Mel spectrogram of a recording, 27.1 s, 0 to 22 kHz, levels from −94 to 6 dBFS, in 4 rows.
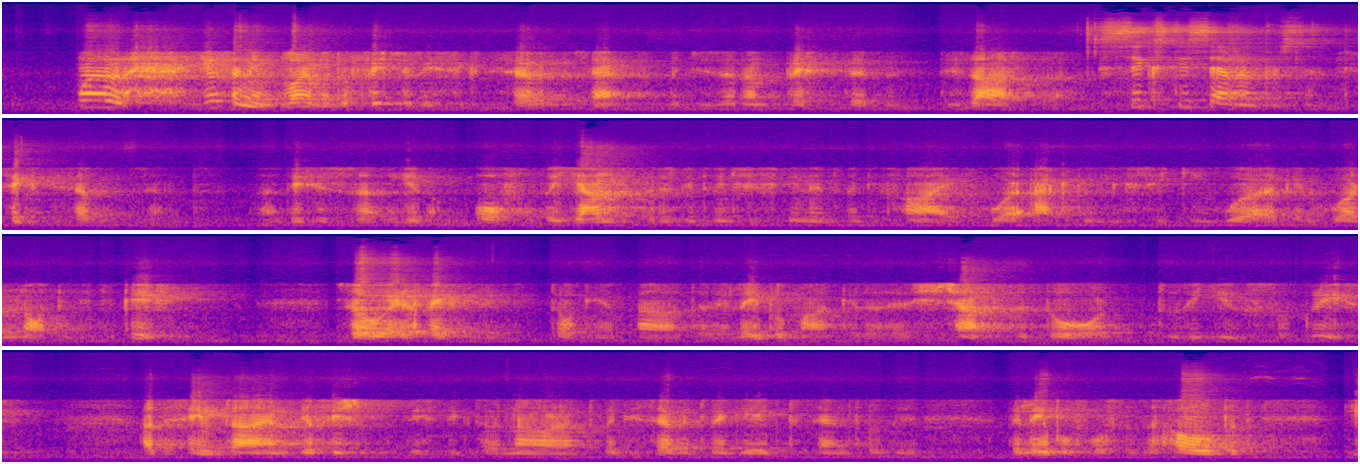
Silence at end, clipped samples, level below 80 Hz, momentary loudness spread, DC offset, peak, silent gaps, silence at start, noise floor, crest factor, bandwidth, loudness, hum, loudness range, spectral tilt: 0 s; under 0.1%; -74 dBFS; 19 LU; under 0.1%; 0 dBFS; none; 0.4 s; -44 dBFS; 20 dB; over 20 kHz; -18 LUFS; none; 6 LU; 0.5 dB/octave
